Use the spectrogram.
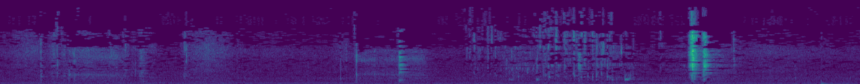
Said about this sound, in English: And then pour the cup. Well, maybe I'll pour the cup.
